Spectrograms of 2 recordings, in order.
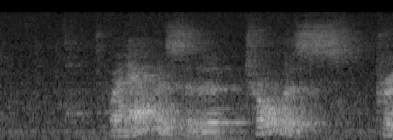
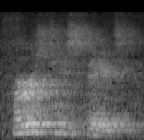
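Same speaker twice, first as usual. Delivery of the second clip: usual speaking voice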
